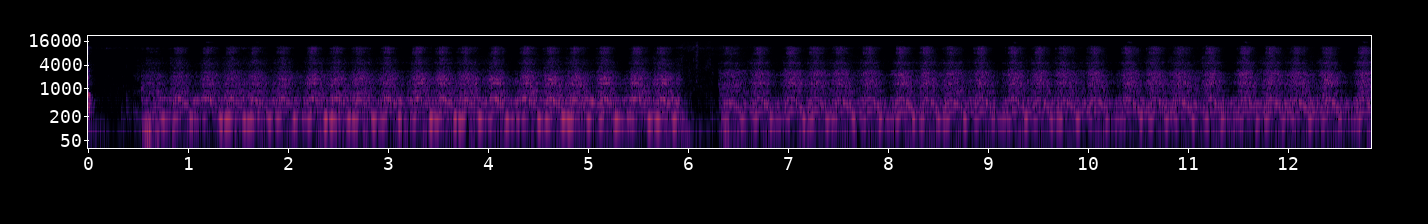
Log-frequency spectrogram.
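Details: Old Ford Anglia cranked for fun: steady starter-motor cranking with even compression chug, a short pause, then more cranking that never catches; cranks but won't start.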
